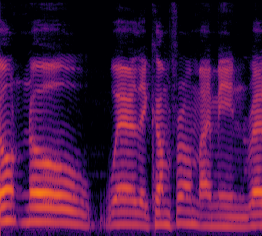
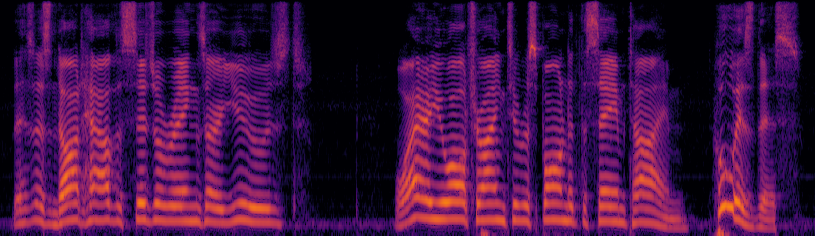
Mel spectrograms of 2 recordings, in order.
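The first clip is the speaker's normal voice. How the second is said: high, loud yell above a noisy din; 5 semitones higher, 3 dB louder than usual. A game master voices someone yelling over many voices on a sigil ring, loud yelling voice. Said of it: "a much louder sort yelling over it".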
